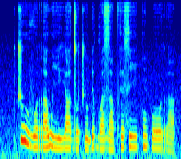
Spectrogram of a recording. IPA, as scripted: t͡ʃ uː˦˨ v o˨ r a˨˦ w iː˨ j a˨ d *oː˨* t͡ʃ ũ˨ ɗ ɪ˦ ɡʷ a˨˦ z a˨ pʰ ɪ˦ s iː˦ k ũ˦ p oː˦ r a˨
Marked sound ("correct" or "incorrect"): incorrect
